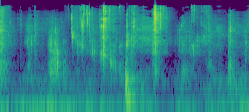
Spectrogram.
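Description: Close-miked chewing of a mouthful of crispy fried food: a quick run of crunches and crackles that thins out near the end.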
